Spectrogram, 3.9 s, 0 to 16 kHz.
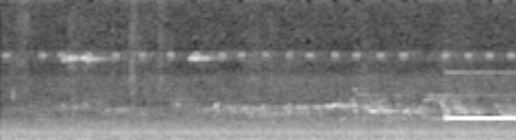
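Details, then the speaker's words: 2006 Mercury 150 HP Optimax outboard running, unused about 5 years, alarm 4 beeps every 2 minutes, oil system visually fine: single high-pitched warning beep over engine; oil tank level sensor confirmed triggering the alarm. "There's the beep. Hear it. All right. We got proof positive. Absolute proof positive that that's the problem."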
